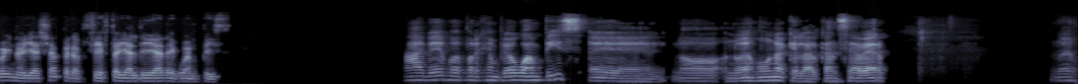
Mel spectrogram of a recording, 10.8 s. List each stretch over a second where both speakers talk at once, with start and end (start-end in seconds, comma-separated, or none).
none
